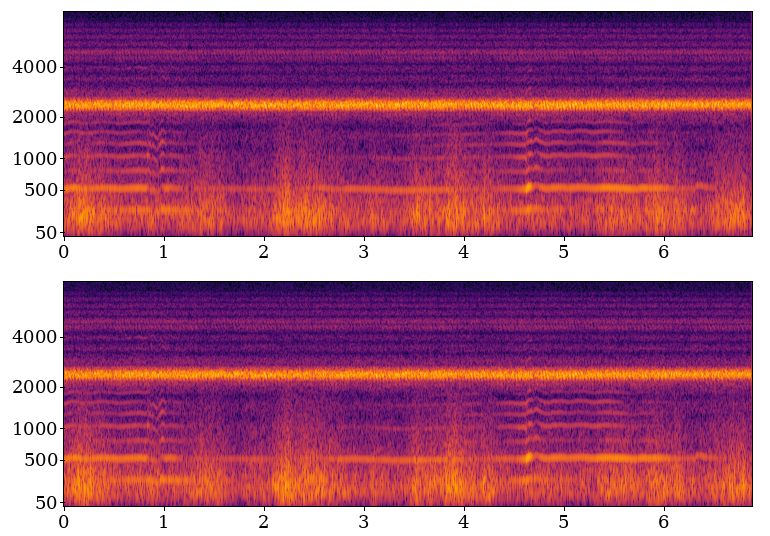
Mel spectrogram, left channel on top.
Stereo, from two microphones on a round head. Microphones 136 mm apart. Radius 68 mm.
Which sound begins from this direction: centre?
An insect, at 0.0 s.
